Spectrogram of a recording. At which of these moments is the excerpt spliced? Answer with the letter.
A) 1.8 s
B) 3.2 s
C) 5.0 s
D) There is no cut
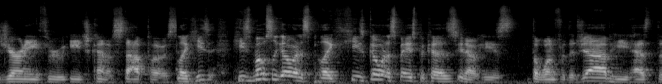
A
